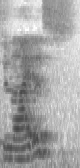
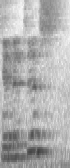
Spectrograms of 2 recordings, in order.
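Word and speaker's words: tinnitus: damage okay all right ever heard of tenius or something pronounced tinitus that's the beep sound got it that's tenius or tinitus Minier syndrome probably mispronouncing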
